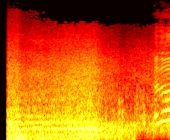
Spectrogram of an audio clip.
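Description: Wind buffeting the camera microphone of a moving bicycle, a heavy rumble with a steady hum through it that drops away suddenly near the end.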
